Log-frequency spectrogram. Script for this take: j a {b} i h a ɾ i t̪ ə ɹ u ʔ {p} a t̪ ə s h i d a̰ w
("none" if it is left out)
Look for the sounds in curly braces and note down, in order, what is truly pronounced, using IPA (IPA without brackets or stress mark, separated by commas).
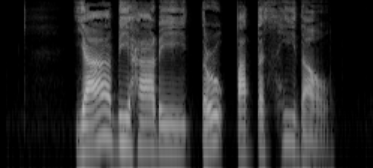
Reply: b, p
